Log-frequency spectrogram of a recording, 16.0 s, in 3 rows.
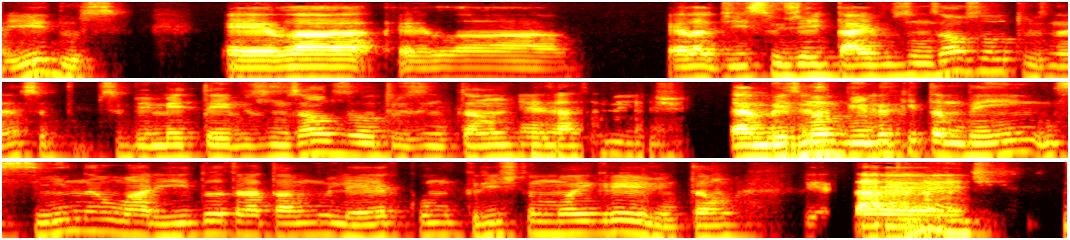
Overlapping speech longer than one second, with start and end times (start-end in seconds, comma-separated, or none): none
